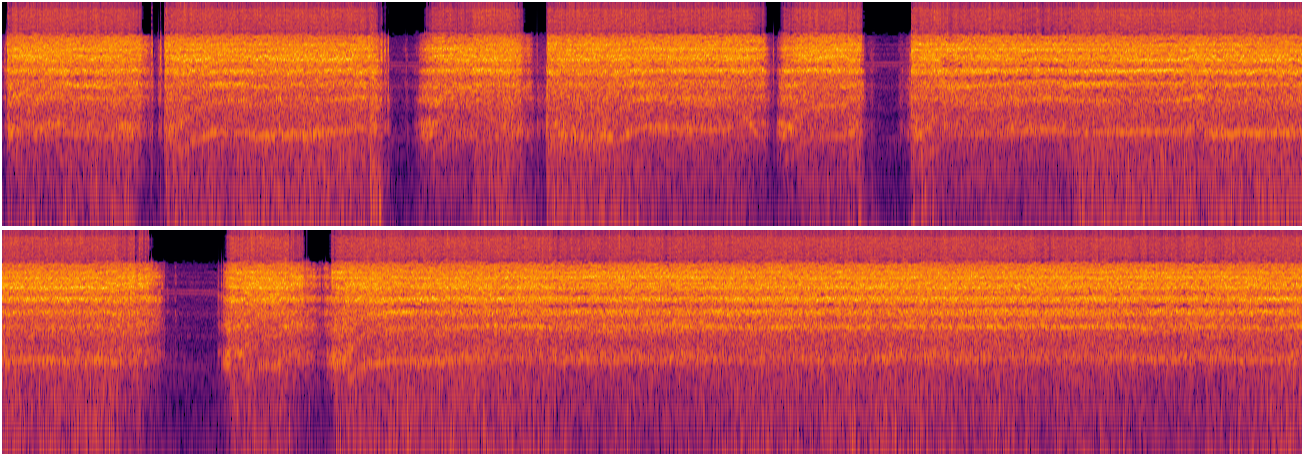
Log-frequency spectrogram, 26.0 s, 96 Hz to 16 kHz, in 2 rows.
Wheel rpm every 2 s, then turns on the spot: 150, 180, 120, 180, 120, 210, 200, 60, 170, 230, 230, 230, 230.
none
